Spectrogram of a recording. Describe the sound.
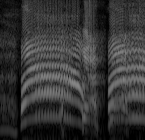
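A voice imitates a partner's noise during sex as a velociraptor-like screech: two loud, shrill, strained cries, the first long and sliding downward in pitch, followed by a shorter second burst.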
